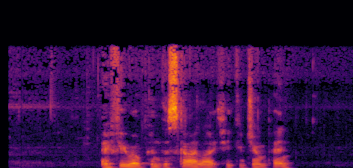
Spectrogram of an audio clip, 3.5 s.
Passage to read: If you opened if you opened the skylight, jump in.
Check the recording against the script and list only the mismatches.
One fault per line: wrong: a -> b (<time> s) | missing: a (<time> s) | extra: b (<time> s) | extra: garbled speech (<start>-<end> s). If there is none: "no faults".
wrong: if you opened the skylight -> the skylight he could (1.6 s)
